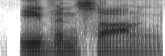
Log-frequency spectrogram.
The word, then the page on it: evensong: American English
